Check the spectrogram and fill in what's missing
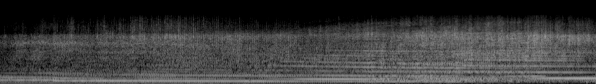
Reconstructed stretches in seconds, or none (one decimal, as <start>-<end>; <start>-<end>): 3.7-5.3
